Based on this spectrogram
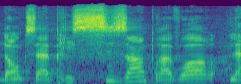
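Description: Noticeable background noise sits behind a man's voice. His intonation stays fairly even. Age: 50s. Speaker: event producer. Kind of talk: casual interview. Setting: live in a pub.

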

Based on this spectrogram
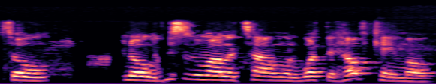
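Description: Speaking at a very fast pace, a man with a high pitch talks in an American accent. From Boston. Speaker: nonprofit founder. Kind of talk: casual chat.

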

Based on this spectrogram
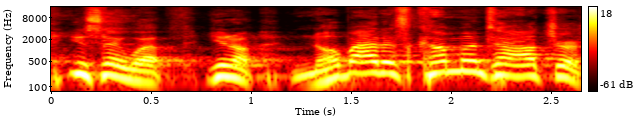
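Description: An animated tone at a moderate pace amid noticeable background noise. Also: man. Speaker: preacher. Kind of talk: sermon, preacher in full flow, exhorting the congregation. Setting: church with congregation. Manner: animated, fervent, rising exhortation with call-and-response; rhetorical questions, repeating phrases for emphasis.

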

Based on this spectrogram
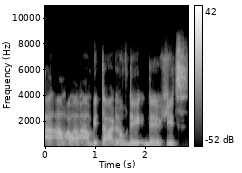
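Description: With a Slovenian accent, a man speaks fairly slowly at a fairly high pitch, his intonation lively. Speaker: fan co-host. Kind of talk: interview. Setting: remote call. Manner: halting.

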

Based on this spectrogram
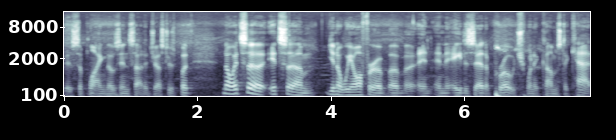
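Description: This man has an unremarkable speaking voice and an American accent. He talks at a fairly quick pace in a fairly low pitch. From United States. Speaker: insurance company representative. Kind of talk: interview, elevator pitch. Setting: conference venue, live recording.

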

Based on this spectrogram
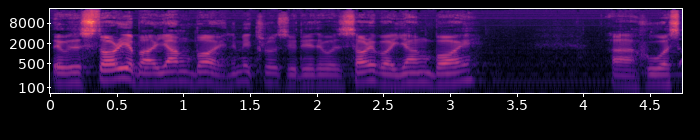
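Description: A man talks with a Singaporean accent at a medium pitch. His intonation stays fairly even. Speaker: preacher. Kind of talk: sermon. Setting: church.

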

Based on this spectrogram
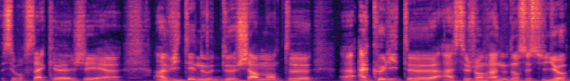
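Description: A man with a slight southern French accent speaks fairly slowly at a medium pitch, his intonation fairly even. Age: young. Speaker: podcast host and youtuber. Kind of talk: casual chat. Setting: studio.

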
